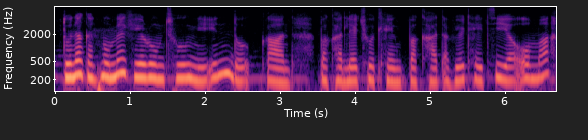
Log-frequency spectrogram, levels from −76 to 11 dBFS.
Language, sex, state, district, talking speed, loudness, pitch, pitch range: Mizo, female, Mizoram, Aizawl, 180 wpm, -17 LUFS, 200 Hz, 185-220 Hz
